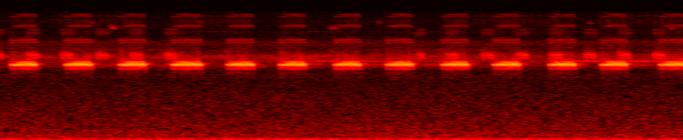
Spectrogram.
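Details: Grass insects on a deep autumn night in Changnyeong, South Gyeongsang, South Korea, chirping in a steady series of short, high, bright pulses, about three per second, with a faint low hum underneath.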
